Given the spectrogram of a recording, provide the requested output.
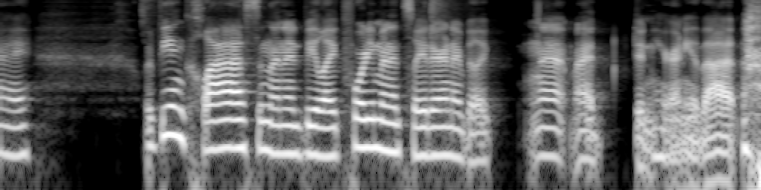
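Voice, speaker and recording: A woman's fairly even intonation on a very clean recording with a silent background. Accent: West Coast. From Central Oregon. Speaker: accountant. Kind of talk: casual interview.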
